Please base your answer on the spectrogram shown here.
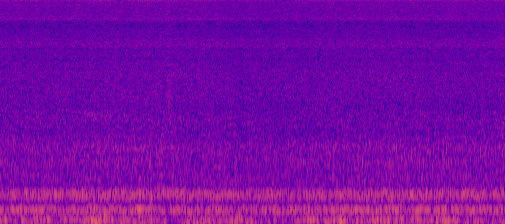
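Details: Honey bees swarming from a garden hive at about one in the afternoon after damp weather: a smooth, sustained low-pitched hum, steady throughout with slight swells in volume and a rumbling undertone.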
